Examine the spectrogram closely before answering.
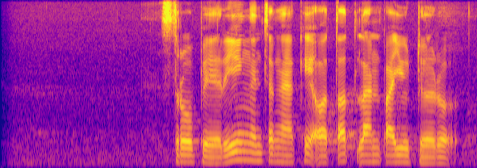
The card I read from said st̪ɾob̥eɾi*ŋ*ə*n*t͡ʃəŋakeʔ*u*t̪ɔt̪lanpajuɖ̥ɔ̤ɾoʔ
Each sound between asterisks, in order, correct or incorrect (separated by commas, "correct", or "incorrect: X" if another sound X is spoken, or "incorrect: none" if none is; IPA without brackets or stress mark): correct, incorrect: ɲ, incorrect: ɔ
